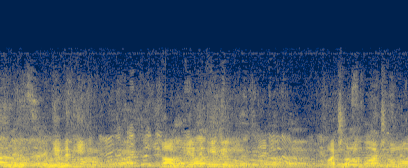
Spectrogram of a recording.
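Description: An elderly man speaks through a microphone.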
